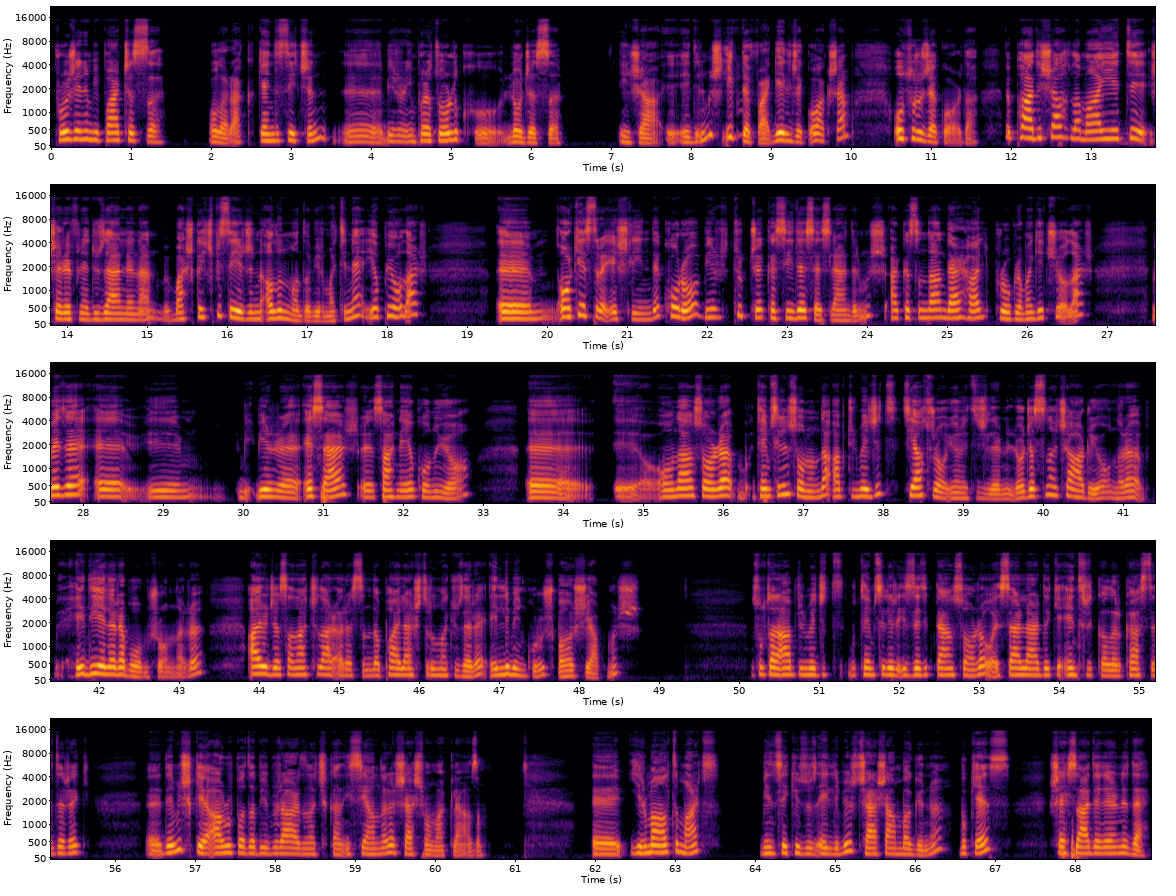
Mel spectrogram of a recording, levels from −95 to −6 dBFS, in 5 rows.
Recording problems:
none

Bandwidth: 15 kHz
